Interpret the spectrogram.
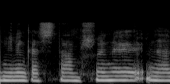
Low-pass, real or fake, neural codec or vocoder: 7.2 kHz; fake; codec, 16 kHz, 4 kbps, FreqCodec, smaller model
